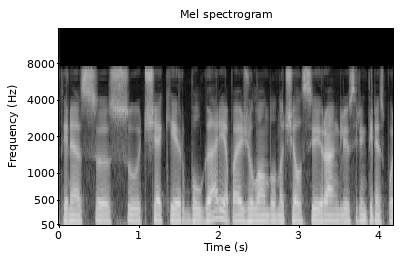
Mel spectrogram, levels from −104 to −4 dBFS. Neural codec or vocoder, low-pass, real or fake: none; 7.2 kHz; real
